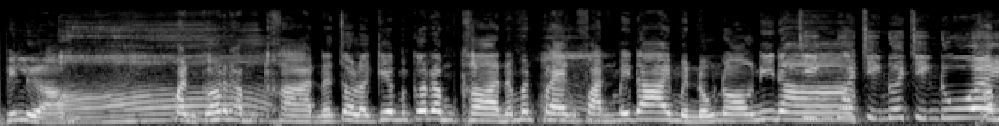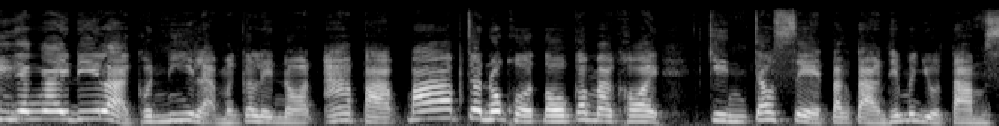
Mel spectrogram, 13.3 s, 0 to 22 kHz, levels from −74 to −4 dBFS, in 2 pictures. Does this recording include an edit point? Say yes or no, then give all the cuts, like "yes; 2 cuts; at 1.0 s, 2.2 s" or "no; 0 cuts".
no; 0 cuts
